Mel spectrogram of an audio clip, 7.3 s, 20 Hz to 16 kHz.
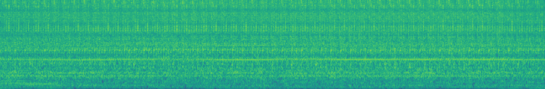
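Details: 2011 Chevrolet Celta VHCE Spirit engine at steady idle with an uneven knock about four a second; owner asks what the noise is, cause unknown.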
